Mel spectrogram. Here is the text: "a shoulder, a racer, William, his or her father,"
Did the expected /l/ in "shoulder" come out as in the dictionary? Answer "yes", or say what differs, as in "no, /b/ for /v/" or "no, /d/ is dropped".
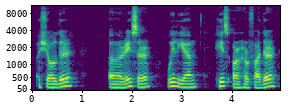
yes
